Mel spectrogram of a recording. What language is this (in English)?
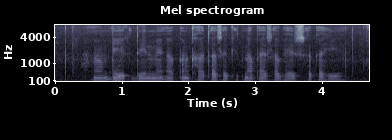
Magahi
